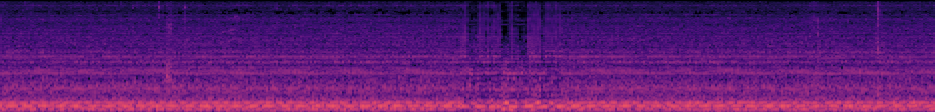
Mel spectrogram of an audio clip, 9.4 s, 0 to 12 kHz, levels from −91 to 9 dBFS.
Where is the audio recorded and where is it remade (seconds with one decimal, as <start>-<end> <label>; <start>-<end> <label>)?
0.0-4.6 recorded; 4.6-5.6 remade; 5.6-9.4 recorded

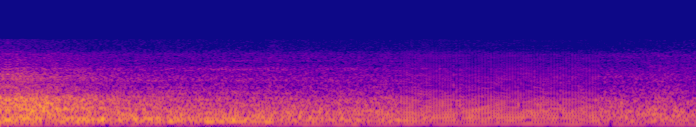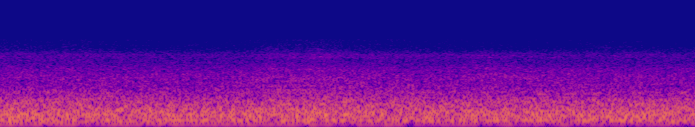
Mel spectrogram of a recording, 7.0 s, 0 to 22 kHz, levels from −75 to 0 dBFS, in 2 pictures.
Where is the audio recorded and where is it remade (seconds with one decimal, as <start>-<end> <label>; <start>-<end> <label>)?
0.0-2.0 recorded; 2.0-3.0 remade; 3.0-7.0 recorded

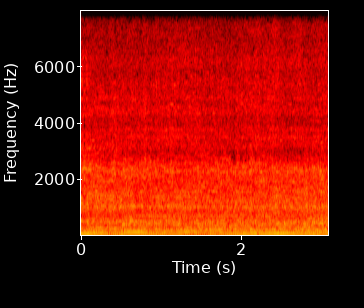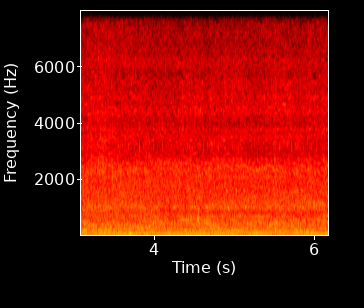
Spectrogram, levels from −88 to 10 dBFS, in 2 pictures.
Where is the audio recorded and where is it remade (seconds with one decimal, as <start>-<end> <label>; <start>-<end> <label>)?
0.0-1.4 remade; 1.4-2.2 recorded; 2.2-6.2 remade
